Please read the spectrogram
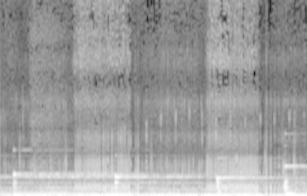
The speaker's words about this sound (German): Du spürst die Vibrationen des Schnorrens an deinem Bauch und die Wärme der kleinen Katze ebenfalls.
